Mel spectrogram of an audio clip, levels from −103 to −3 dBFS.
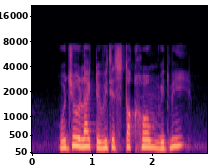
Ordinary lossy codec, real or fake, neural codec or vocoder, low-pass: none; real; none; 7.2 kHz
